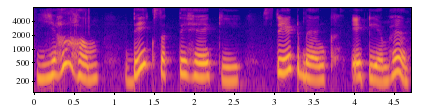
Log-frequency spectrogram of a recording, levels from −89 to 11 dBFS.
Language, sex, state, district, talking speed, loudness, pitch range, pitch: Hindi, female, Himachal Pradesh, Shimla, 125 wpm, -13 LUFS, 220-290 Hz, 245 Hz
